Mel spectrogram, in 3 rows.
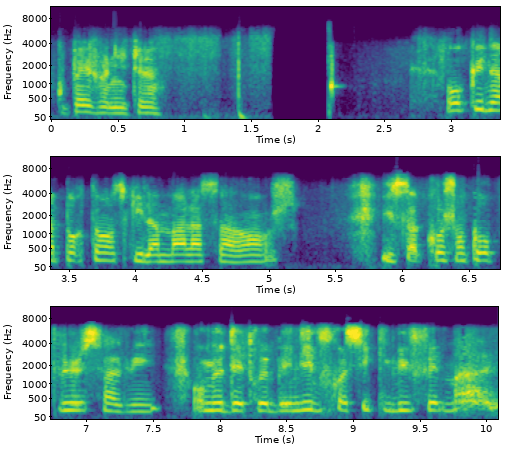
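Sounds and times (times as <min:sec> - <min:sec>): speech: 0:00.0 - 0:00.9, 0:02.9 - 0:10.0.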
